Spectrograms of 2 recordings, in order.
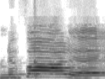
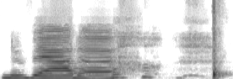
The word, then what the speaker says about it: Nevada: from Las Vegas Nevada it's not Nevada it's Nevada and uh so yeah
